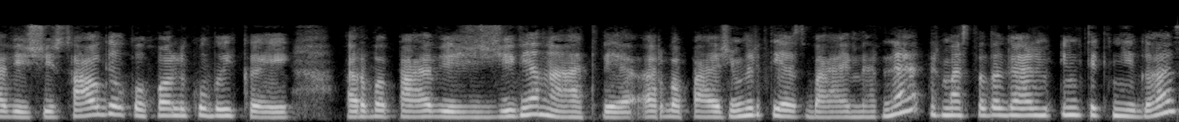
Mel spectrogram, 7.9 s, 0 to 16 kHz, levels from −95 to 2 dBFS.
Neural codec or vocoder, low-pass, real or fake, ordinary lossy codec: codec, 16 kHz, 4 kbps, FreqCodec, smaller model; 7.2 kHz; fake; MP3, 48 kbps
